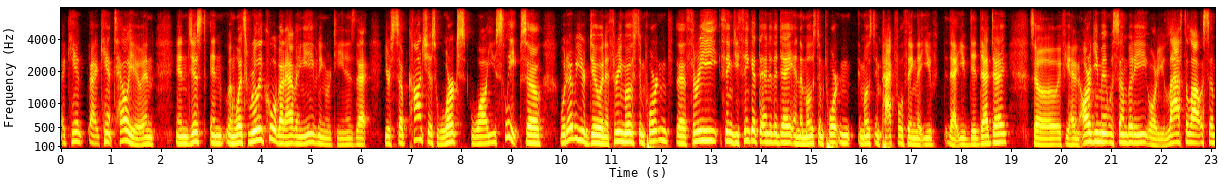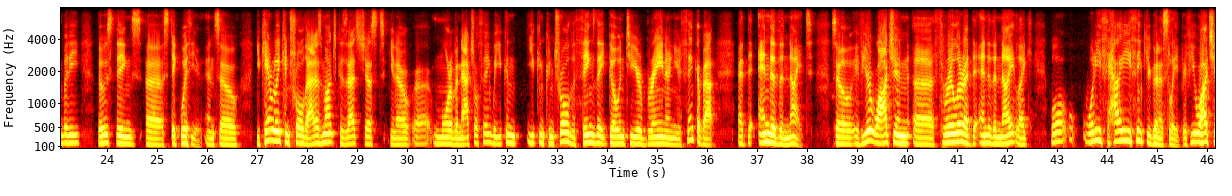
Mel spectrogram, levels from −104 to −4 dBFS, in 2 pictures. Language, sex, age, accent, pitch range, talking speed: English, male, 30-49, American, 145-180 Hz, 200 wpm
